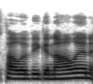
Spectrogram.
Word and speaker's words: Pallavi Gunalan: I'm on Instagram at Real RHP, R-E-A-L-R-H-P. Thank you. – Hi, my name is Paula Viganalan, and all my social media is my name, which is spelled P-A-L-L-A-V-I-G-U-N-A-L-A-N.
